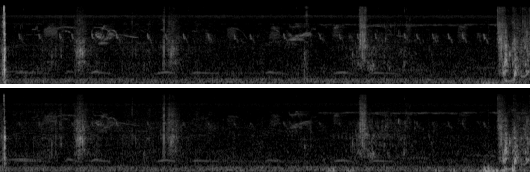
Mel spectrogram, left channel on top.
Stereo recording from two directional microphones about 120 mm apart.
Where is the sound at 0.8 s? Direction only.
20° right (ahead or behind).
